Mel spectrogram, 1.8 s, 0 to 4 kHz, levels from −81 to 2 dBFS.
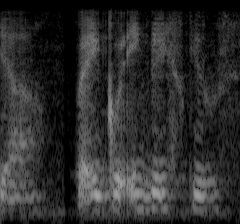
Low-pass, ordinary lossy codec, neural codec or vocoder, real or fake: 3.6 kHz; none; vocoder, 44.1 kHz, 80 mel bands, Vocos; fake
